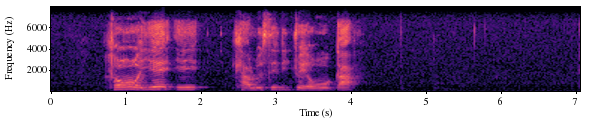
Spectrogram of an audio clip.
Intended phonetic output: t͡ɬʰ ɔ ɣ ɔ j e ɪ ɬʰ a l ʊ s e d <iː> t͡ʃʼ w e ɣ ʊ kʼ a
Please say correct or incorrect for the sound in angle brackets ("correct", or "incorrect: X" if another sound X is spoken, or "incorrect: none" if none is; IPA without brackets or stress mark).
incorrect: i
